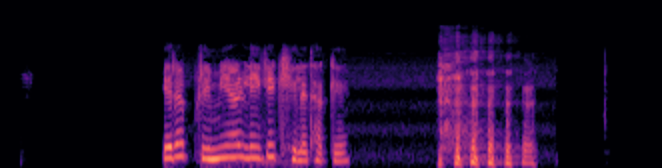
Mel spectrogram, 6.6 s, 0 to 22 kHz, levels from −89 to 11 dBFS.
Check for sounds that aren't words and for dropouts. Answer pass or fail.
fail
